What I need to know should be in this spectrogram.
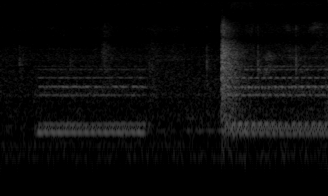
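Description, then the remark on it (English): A telephone rings twice in steady electronic bursts, the second ring starting with a sharp click, over a low murmur of background noise with no one speaking, in Amy's pizzeria, a Latino-owned pizza shop in Hatboro, Pennsylvania, that is flooded with orders. “The phone in Amy's pizzeria rings every few minutes.”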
